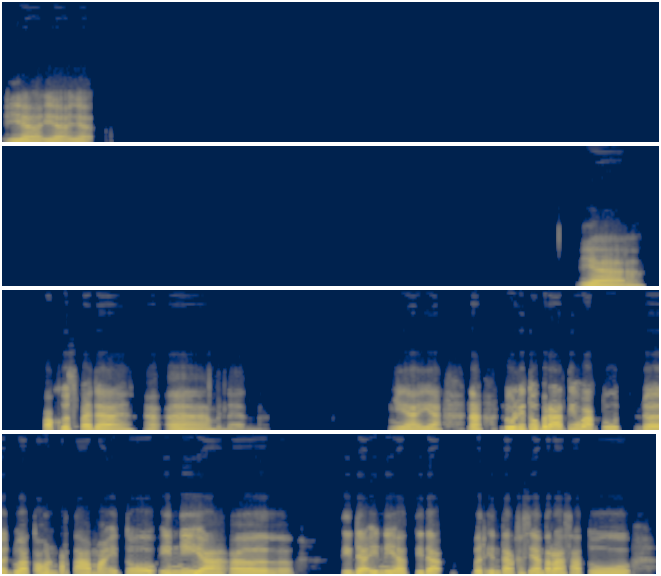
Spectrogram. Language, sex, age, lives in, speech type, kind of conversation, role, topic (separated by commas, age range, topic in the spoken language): Indonesian, female, 45-49, Indonesia, conversation, podcast, host, Bagaimana cara menjaga keintiman dengan pasangan setelah memiliki anak?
